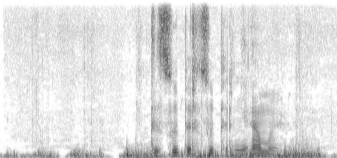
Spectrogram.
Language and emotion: Russian, positive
